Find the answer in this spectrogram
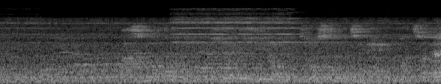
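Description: An E531 series electric train standing at the platform: a steady hum from its equipment with thin high whines setting in about a second in, amid station noise.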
